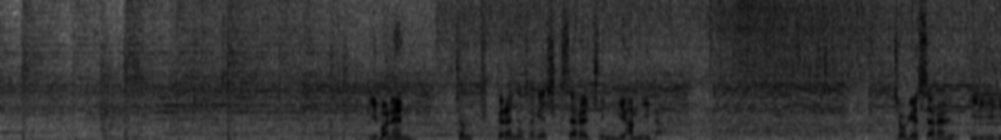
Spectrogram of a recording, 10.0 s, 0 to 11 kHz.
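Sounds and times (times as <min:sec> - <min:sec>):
background music: 0:00.0 - 0:10.0
tap water running into steel sink: 0:04.3 - 0:10.0.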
